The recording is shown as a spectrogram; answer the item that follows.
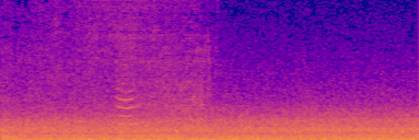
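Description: Steady outdoor background hiss over a low hum; the higher part of the hiss dies away about two seconds in. A short, high chirp is heard about a second in.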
